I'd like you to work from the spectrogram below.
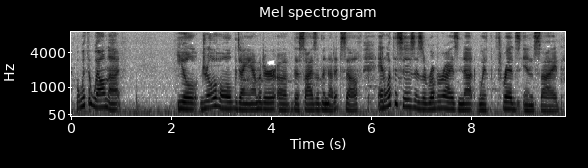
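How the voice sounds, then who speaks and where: A woman walks through a hardware installation step by step, talking plainly as she works with her hands. Her voice sits at an ordinary middle pitch. It is picked up by a camera mic outdoors, with a faint hiss behind it. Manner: clear step-by-step explaining while working with tools. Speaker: product demonstrator. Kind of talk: instructional how-to demonstration.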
